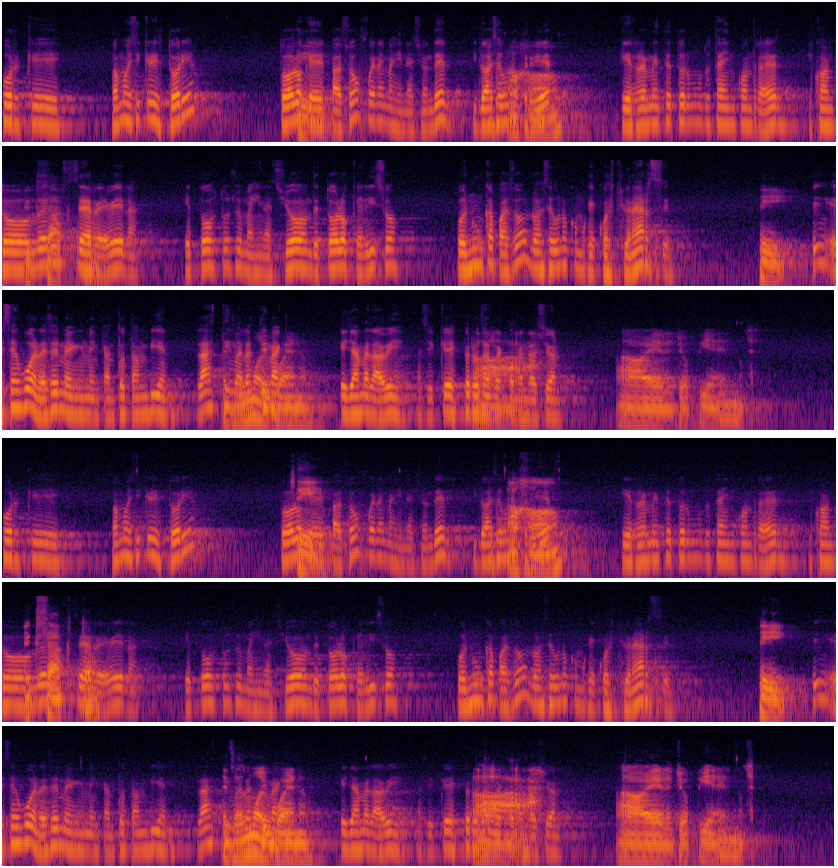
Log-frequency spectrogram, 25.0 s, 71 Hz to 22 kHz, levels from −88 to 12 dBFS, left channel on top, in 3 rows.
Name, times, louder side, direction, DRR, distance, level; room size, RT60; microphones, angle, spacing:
voice 1, 0.0-0.6 1.1-1.9 2.8-5.5 6.2-7.9 8.1-9.7 10.3-12.3 12.9-15.1 16.4-19.5 20.1-22.3, left 4 dB, 90° left, 15 dB, 1.2 m, -22 dB
voice 2, 5.1-5.6 8.6-9.3 15.9-16.2 18.9-19.8 21.4-22.1 22.8-24.2, right 4 dB, 75° right, 17 dB, 0.9 m, -21 dB
29.5 x 20.0 x 8.9 m, 1.1 s
head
